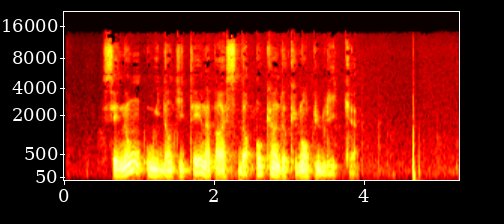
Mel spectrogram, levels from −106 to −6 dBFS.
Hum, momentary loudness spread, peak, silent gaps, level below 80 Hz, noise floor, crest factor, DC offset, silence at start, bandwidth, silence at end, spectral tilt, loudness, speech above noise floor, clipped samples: none; 10 LU; -2 dBFS; none; -50 dBFS; -60 dBFS; 16 dB; under 0.1%; 0.55 s; 14.5 kHz; 0.6 s; -5.5 dB/octave; -18 LUFS; 42 dB; under 0.1%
